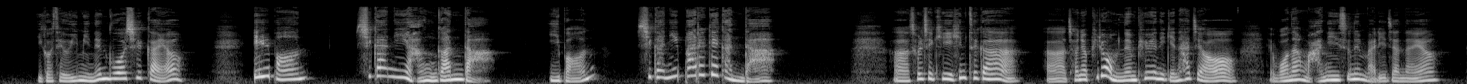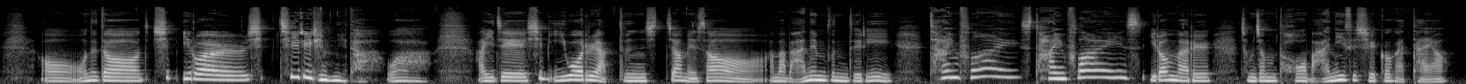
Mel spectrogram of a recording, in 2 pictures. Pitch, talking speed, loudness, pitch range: 190 Hz, 245 characters per minute, -17 LUFS, 160-260 Hz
